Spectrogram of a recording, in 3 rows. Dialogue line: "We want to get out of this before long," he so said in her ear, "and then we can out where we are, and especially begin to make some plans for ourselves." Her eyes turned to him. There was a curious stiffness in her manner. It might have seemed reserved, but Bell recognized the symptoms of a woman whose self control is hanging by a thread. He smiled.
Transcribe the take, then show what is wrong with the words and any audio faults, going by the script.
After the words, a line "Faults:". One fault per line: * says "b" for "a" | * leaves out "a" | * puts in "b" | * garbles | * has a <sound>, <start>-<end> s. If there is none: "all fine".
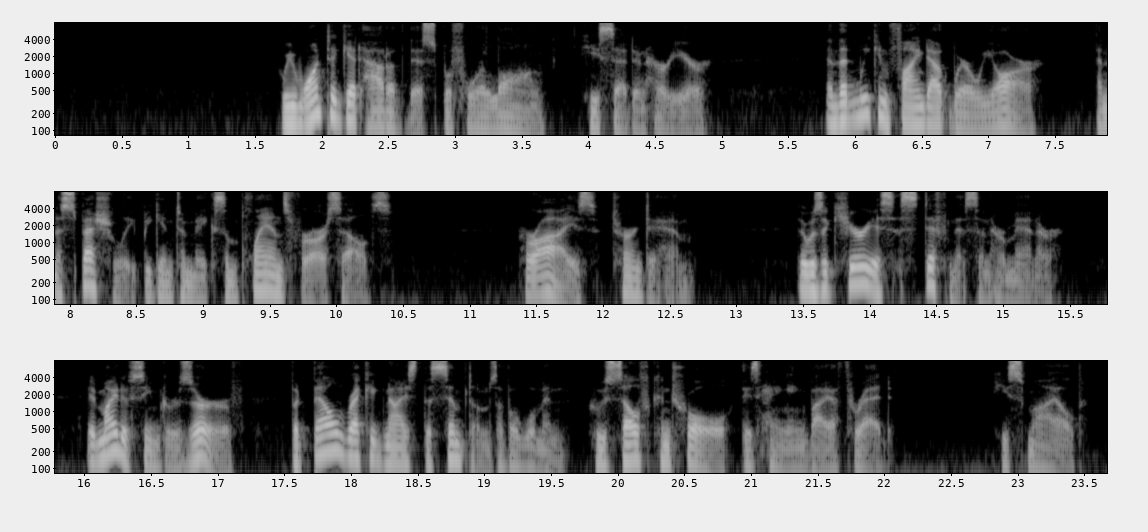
"We want to get out of this before long," he said in her ear, "and then we can find out where we are, and especially begin to make some plans for ourselves." Her eyes turned to him. There was a curious stiffness in her manner. It might have seemed reserve, but Bell recognized the symptoms of a woman whose self control is hanging by a thread. He smiled.
Faults:
* leaves out "so"
* puts in "find"
* says "reserve" for "reserved"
